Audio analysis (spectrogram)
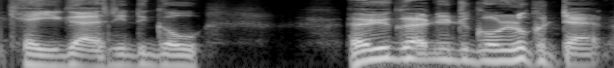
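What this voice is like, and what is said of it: Poor impression of Bruce Barnum. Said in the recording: “terrible Bruce Barnum impression”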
